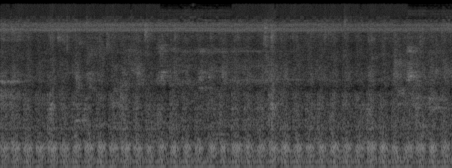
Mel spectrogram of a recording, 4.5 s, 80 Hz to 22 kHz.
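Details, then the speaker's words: Brastemp 16 kg washing machine about one year old: loud fast even buzzing drone with steady low hum during the first part of filling, then stops; owner suspects the water pump failing, not confirmed. "Esse barulho tá ficando até um certo período do enchimento depois que enche um pouco o barulho passa mas fica bastante tempo"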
